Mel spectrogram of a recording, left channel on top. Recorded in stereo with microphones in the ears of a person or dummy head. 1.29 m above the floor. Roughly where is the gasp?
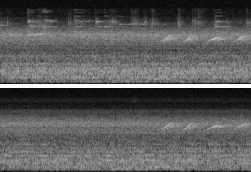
No gasp in this recording.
